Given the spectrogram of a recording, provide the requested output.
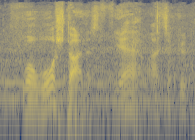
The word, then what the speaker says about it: Warsteiner: Warfeister? Warfmeister. Hang on, where are you? Right, Warsteiner.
